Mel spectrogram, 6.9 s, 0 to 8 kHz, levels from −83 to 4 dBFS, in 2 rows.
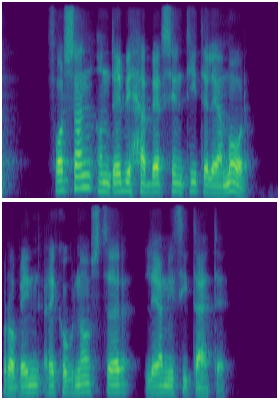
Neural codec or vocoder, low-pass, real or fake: codec, 16 kHz, about 1 kbps, DyCAST, with the encoder's durations; 7.2 kHz; fake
